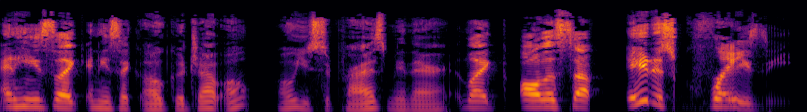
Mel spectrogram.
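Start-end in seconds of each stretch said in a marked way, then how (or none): 0.7-2.2 mock ASMR voice, lower and quieter. Describing a video and quoting the man in it, imitating an asmr voice. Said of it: "this ASMR voice that you're doing?".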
